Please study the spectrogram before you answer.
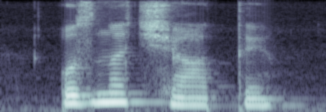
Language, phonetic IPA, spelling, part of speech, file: Ukrainian, [ɔznɐˈt͡ʃate], означати, verb, Uk-означати.ogg
- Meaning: to mean, to signify, to denote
